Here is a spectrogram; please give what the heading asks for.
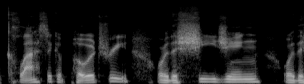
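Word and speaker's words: Shijing: Uh, there are references in to this in this work called the Classic of Poetry, or the Shi Jing, or the Shi Qing, as it's pronounced, also called the Book of Songs, the Book of Odes, or poetry, as Wikipedia says.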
